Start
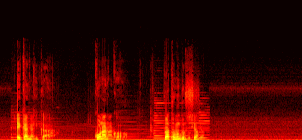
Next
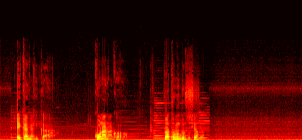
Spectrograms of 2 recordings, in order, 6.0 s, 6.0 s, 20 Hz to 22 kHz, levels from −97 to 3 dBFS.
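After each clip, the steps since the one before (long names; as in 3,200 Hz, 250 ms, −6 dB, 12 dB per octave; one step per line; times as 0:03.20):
parametric band 2,600 Hz −3 dB 2.8 octaves
upward compression, threshold −43 dBFS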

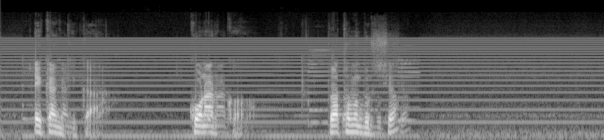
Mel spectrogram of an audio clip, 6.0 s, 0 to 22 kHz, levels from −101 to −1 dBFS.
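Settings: octave-band graphic EQ 500/1,000/4,000 Hz +5/+4/+10 dB
hum with harmonics 400 Hz, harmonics 20, −44 dBFS −2 dB per octave
level +5.5 dB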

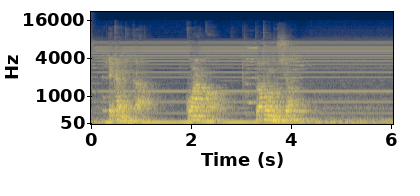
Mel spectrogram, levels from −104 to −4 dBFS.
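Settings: brickwall limiter −10 dBFS, peak gain reduction 8.5 dB
convolution reverb RT60 1.1 s, pre-delay 3 ms, DRR −5 dB
level −3.5 dB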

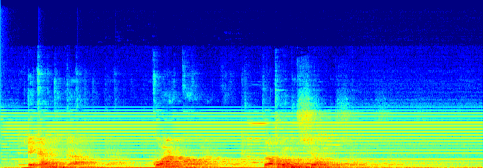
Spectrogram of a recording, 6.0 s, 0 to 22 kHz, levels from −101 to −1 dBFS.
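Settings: repeating echo 479 ms, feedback 47%, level −12 dB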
